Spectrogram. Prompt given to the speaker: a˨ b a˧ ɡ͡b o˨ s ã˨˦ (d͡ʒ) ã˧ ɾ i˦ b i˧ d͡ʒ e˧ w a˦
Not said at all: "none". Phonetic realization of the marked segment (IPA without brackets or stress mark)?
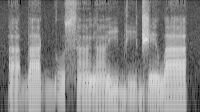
ɡ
